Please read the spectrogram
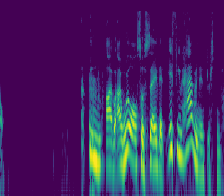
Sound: cough

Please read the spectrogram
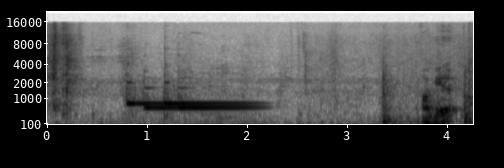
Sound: doorbell ringing

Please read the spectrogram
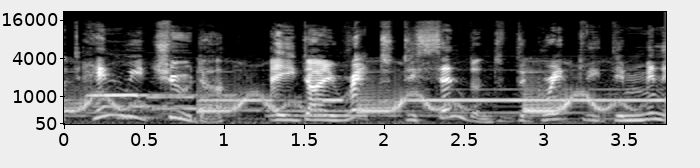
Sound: trampoline boings

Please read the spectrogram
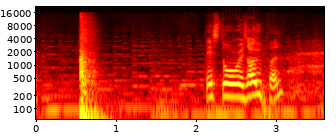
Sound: metal door slams

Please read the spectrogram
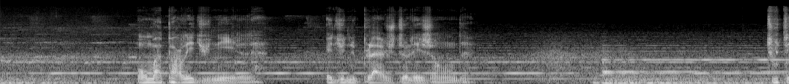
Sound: official frenche voice

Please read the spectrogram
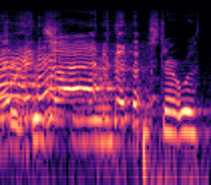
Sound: laughing

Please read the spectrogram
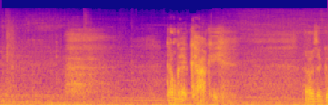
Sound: sighs

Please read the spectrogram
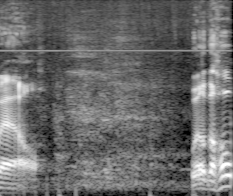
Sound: gathering laughing

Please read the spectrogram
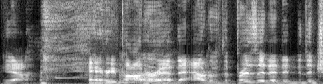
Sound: laughs

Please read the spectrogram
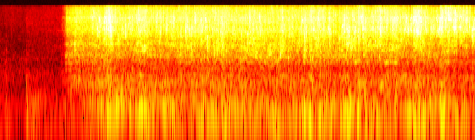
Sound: water running

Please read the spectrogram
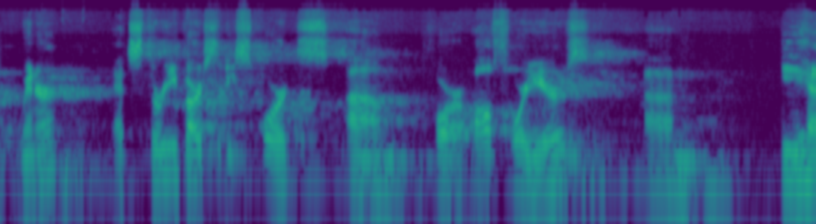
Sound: none

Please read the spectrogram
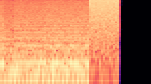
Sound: Static

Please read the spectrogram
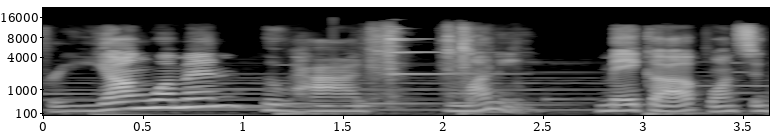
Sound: cash register dings

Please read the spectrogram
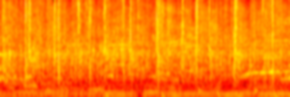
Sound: applause and cheering

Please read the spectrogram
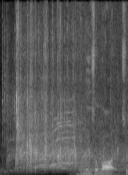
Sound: cheering and clapping

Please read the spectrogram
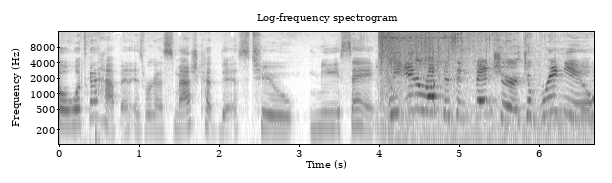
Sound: glass shatters

